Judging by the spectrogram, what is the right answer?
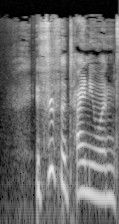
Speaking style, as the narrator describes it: said Dr

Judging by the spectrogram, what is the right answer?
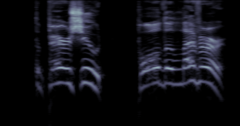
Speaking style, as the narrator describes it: yelled, trying to point it out through the paralyzing G-force

